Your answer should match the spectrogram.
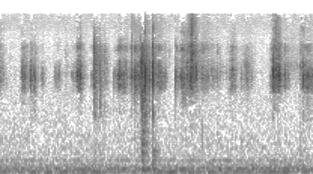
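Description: Metal knitting needles clicking and scraping against each other as stitches are knitted: a faint, irregular run of small high clicks.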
